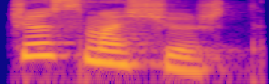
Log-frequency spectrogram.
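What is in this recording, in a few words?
"чӧсмасьышт" Komi, female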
